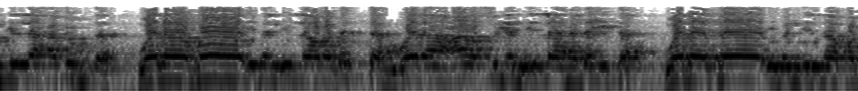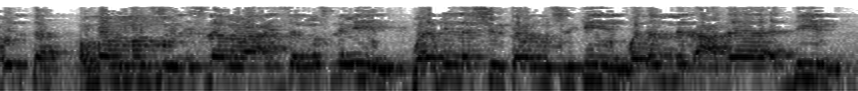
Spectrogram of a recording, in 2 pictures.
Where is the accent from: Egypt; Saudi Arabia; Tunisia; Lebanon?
Egypt; اللهم اجعل بلدنا مصر أمنا أمانا وسائر بلاد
